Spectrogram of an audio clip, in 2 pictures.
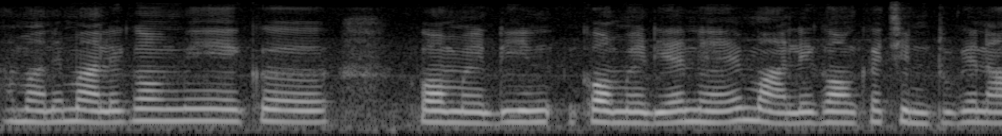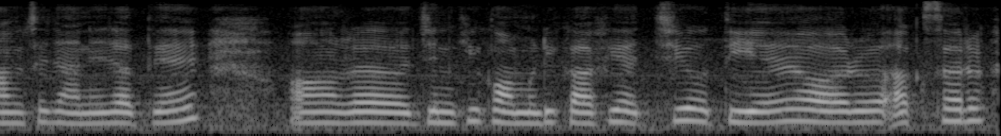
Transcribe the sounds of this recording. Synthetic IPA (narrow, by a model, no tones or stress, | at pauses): ɦɐmaːɾemaːleɡãːõmẽeːkː | ɔːmeɖikɔːmeːɖijənɦɛmaːleɡãːõket͡ʃɪ̃ɳʈũkenaːmsed͡ʒaːned͡ʒaːt̪eɦɛ̃ː | ɔːɾd͡ʒɪnkikɔːmeːɖikaːfiɐtːʃʰiɦoːt̪iɦɛɔːɾɐksəɾ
